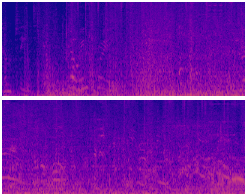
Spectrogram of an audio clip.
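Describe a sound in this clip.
Energy beams hum and crackle as they fire in bursts.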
